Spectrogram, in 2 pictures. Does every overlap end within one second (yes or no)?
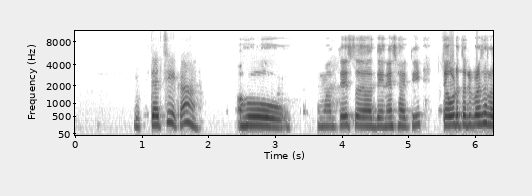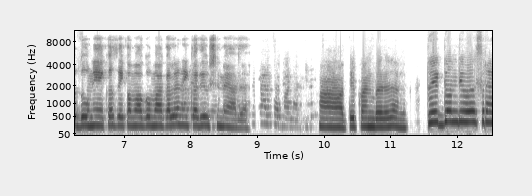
yes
